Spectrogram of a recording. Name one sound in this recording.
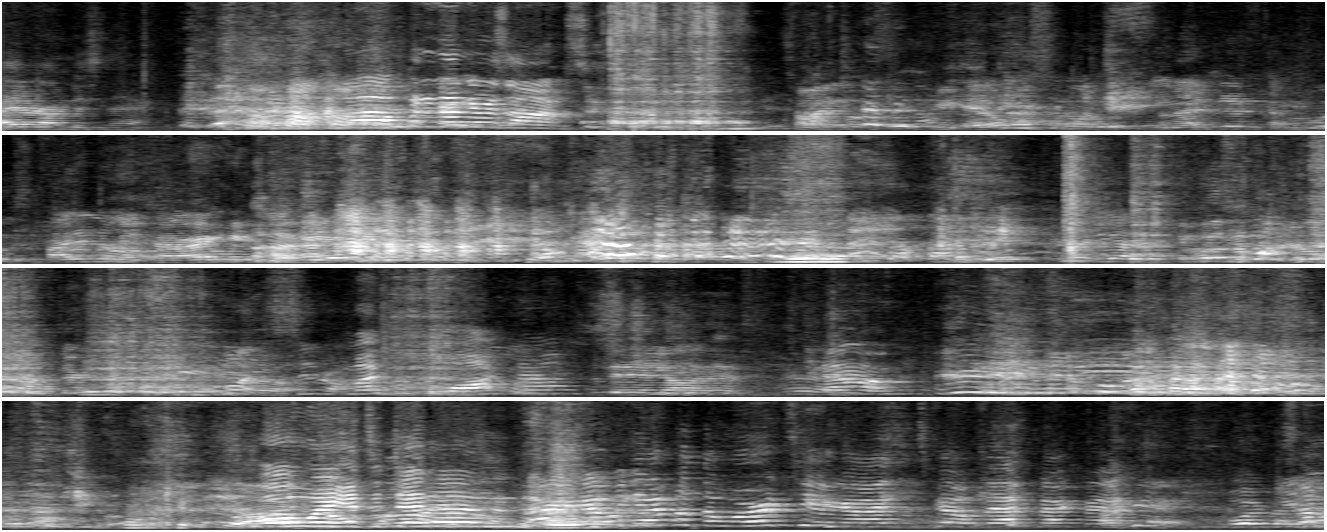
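Teenagers laugh loudly close by.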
